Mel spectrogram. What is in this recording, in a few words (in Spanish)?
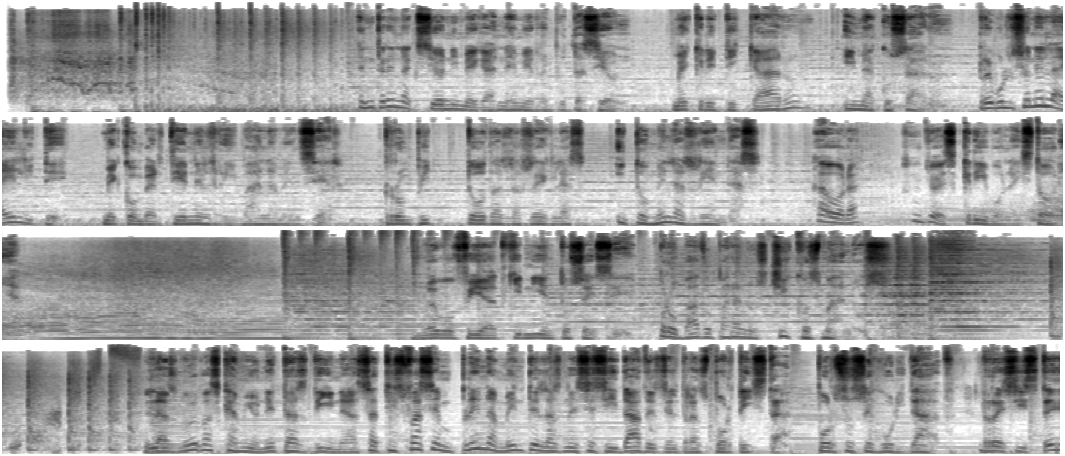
Demo Institucional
